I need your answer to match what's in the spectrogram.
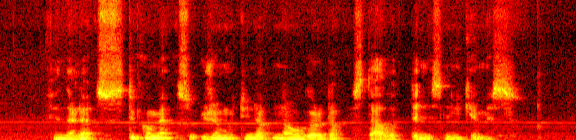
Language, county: Lithuanian, Vilnius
